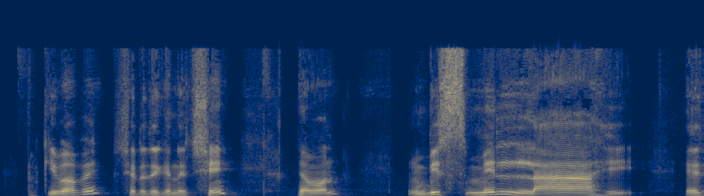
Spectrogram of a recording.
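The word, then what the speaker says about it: بسم الله: দেখুন এখানে আছে জের তাহলে এটাকে চিকন করে পড়বো বিসমিল্লাহ লাহি এটাকে লহি পড়া যাবে না কেউ যদি বিসমিল্লাহি পড়ে তাহলে সেটা ভুল হবে আলহামদু লিল্লাহি দেখুন এই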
